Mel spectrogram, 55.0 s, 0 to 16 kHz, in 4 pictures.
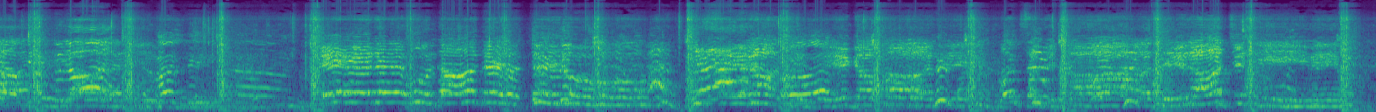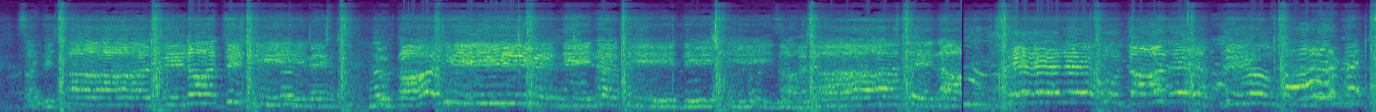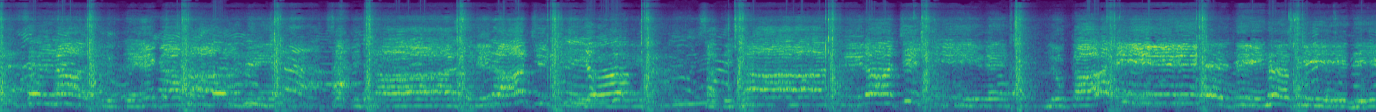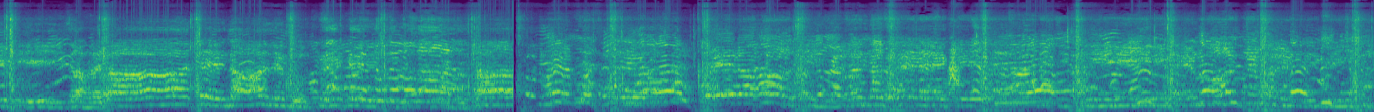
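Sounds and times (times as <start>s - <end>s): crowd of men chanting: 0.0s - 55.0s
hands slapping chests: 0.3s - 3.4s, 4.0s - 4.4s, 5.0s - 5.2s, 5.8s - 6.2s, 7.7s - 9.0s, 9.6s - 11.8s, 12.4s - 12.7s, 13.4s - 13.7s, 14.3s - 14.6s, 15.2s - 15.5s, 16.2s - 17.4s, 18.1s - 18.4s, 19.0s - 19.3s, 19.9s - 20.2s, 20.8s - 21.2s, 21.8s - 22.1s, 22.8s - 23.0s, 24.6s - 25.0s, 25.6s - 28.6s, 31.2s - 32.3s, 33.0s - 33.3s, 33.9s - 34.2s, 34.8s - 36.1s, 36.7s - 37.0s, 37.6s - 37.9s, 38.5s - 39.8s, 40.4s - 41.6s, 42.3s - 43.5s, 44.1s - 46.2s, 48.2s - 49.5s, 51.0s - 55.0s.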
